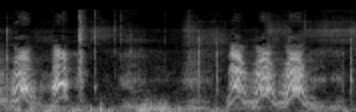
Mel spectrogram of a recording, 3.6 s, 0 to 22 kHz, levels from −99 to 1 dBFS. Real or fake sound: real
